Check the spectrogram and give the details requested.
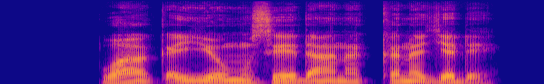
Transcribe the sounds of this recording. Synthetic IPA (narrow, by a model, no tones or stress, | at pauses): waːkʼɐɪjːoːmʊseːᶑaːnɐkːɐnɐd͡ʒɛᶑɛ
